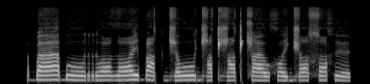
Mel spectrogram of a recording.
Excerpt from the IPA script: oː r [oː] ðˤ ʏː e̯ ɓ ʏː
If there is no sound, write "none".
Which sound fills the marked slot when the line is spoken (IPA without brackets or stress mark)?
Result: oː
